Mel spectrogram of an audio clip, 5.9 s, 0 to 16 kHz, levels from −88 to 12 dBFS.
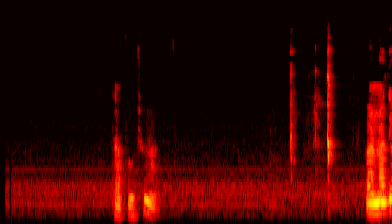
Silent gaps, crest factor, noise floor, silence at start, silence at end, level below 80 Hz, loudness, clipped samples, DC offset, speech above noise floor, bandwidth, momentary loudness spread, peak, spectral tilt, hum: none; 22 dB; -63 dBFS; 1.7 s; 0 s; -86 dBFS; -30 LUFS; under 0.1%; under 0.1%; 38 dB; 8.2 kHz; 29 LU; -10 dBFS; -5.5 dB/octave; none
